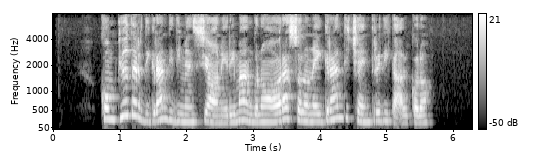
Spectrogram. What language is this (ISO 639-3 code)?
ita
